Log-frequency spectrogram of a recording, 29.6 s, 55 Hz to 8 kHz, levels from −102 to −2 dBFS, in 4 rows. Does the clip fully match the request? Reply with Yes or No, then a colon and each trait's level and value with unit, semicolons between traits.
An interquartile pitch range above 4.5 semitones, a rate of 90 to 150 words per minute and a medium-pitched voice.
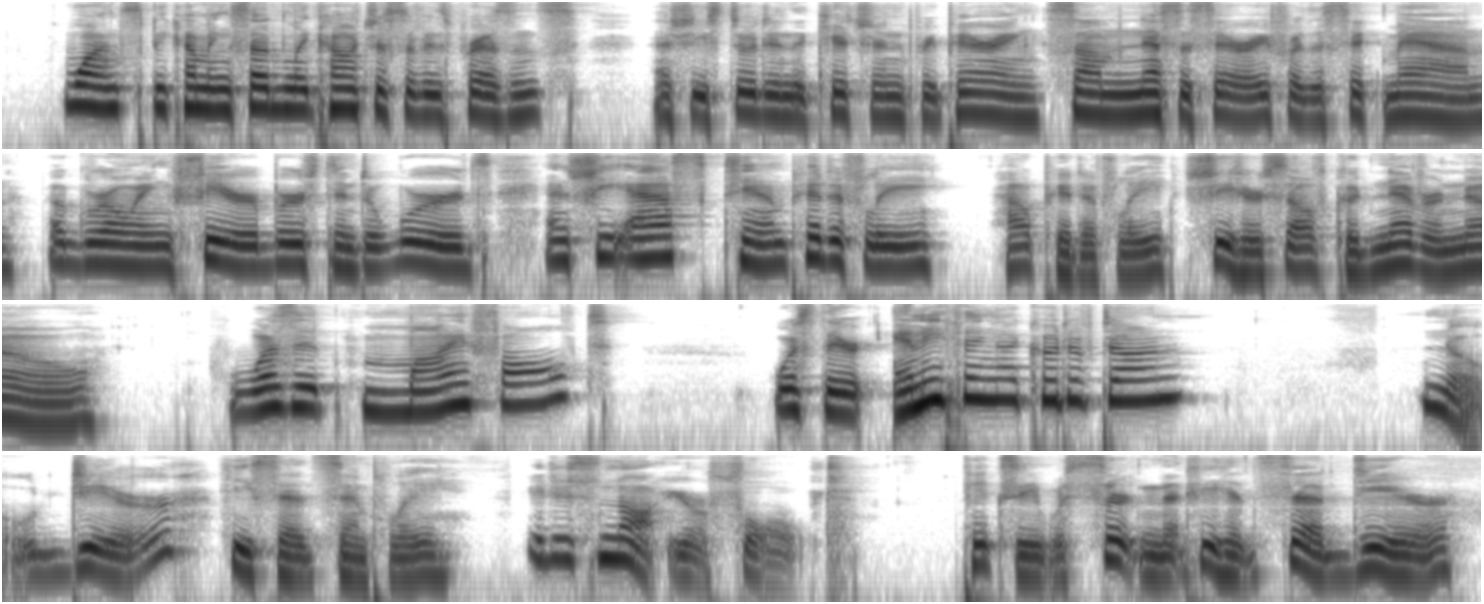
Yes: wide, 5.6 semitones; slow, 135 wpm; medium, 175 Hz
